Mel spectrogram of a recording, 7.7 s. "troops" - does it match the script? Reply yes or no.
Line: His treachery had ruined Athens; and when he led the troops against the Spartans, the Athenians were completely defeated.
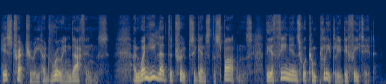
yes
